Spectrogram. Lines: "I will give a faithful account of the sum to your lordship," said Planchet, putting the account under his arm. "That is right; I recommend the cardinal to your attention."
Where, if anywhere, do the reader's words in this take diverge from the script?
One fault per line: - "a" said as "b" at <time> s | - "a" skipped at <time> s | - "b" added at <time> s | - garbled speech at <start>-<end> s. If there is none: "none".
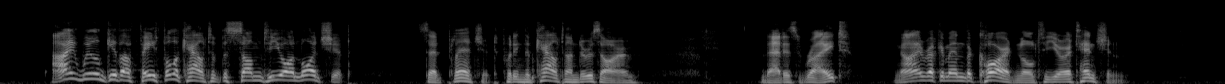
none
